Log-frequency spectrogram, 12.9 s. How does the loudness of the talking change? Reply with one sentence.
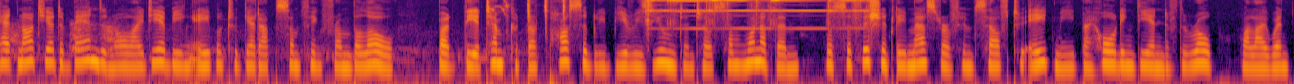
The loudness of the talking stays about the same.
